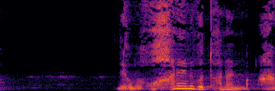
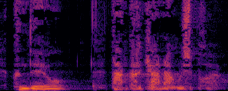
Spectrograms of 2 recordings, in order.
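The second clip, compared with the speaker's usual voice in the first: ordinary talk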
